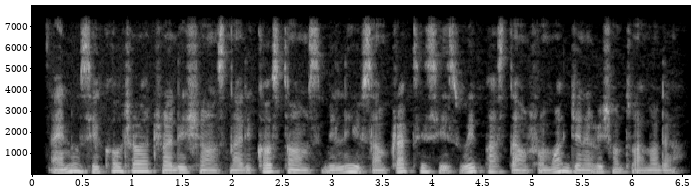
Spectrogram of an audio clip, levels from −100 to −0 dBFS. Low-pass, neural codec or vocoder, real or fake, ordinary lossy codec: 7.2 kHz; none; real; none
